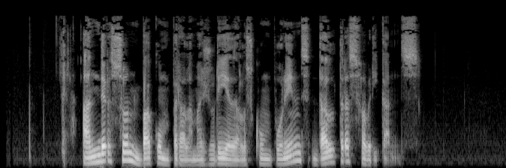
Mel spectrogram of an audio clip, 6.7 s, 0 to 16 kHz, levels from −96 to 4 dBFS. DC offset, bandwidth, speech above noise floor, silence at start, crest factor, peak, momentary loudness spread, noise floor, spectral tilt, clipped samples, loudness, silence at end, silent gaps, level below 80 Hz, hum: under 0.1%; 11.5 kHz; 52 dB; 0.8 s; 20 dB; 0 dBFS; 14 LU; -71 dBFS; -5.5 dB/octave; under 0.1%; -20 LUFS; 1.2 s; none; -56 dBFS; none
